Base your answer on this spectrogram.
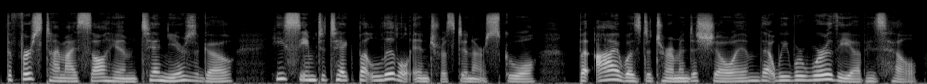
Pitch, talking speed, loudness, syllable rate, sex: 165 Hz, 215 wpm, -21 LUFS, 5.1 syllables/s, female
